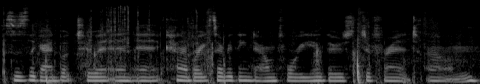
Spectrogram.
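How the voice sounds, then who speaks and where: With an American accent, a woman speaks in a fairly low, somewhat breathy voice with monotone, flat intonation. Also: fairly quick pace. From US South. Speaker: tarot deck reviewer. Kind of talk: casual show-and-tell video. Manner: hesitant, many fillers.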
